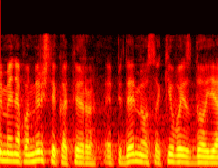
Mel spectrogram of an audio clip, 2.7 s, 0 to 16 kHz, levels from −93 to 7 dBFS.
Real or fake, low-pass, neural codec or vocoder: real; 7.2 kHz; none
